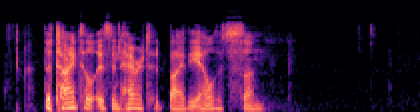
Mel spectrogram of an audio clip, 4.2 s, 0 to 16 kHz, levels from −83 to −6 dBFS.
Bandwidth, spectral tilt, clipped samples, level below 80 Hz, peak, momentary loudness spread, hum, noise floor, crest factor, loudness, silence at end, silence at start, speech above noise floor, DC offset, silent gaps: 9 kHz; -4 dB/octave; under 0.1%; -54 dBFS; -2 dBFS; 7 LU; none; -72 dBFS; 22 dB; -21 LUFS; 1.55 s; 0.45 s; 50 dB; under 0.1%; none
